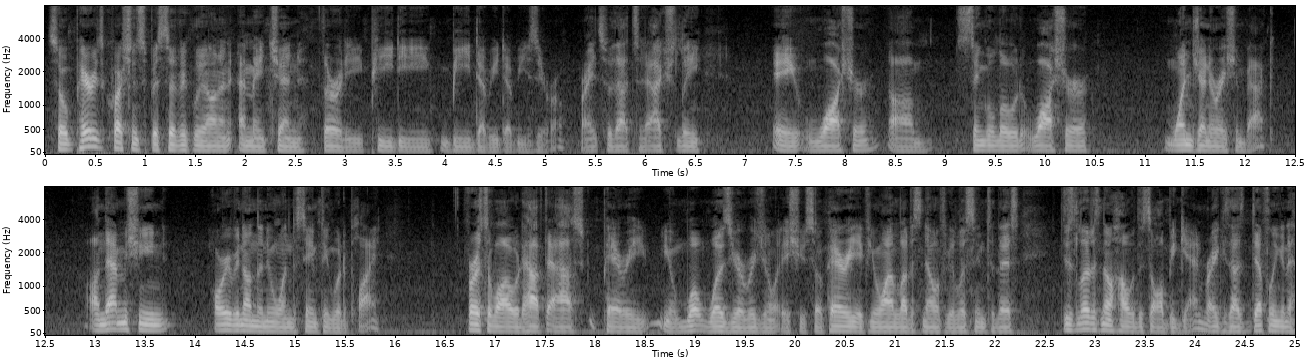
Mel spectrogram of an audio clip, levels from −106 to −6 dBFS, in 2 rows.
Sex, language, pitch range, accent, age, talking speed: male, English, 85-100 Hz, American, 30-49, 195 wpm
